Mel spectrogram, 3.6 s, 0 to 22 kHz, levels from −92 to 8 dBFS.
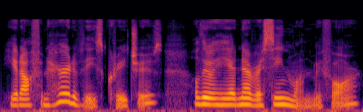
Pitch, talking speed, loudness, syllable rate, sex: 195 Hz, 230 wpm, -19 LUFS, 7.1 syllables/s, female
